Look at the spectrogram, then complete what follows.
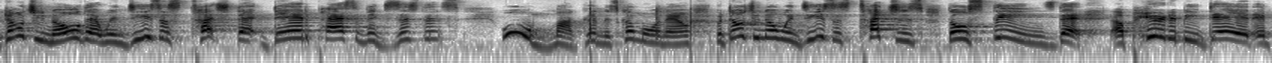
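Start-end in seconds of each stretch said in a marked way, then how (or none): none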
